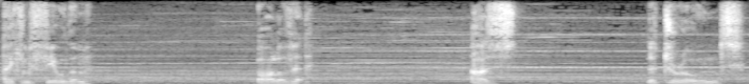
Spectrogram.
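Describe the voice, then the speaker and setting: An actor playing a haunted, overwhelmed young man with strange powers in an audio drama, halting and intense. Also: mid-range voice, animated. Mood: strained awe. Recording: ominous music under the voice. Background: scary music.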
